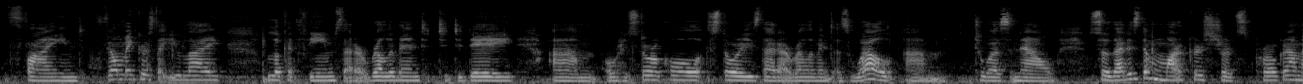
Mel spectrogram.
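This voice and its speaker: A woman with a fairly low voice that often drops into a gravelly fry. She presents recommendations as a host, half-scripted and conversational, explaining in measured phrases. A light ambient noise sits behind her. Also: poor audio. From outside North America. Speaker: festival picks host.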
